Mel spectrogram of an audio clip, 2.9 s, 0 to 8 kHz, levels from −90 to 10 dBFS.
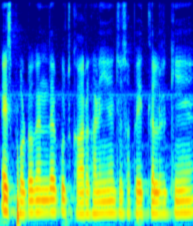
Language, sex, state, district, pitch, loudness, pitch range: Hindi, male, Uttar Pradesh, Shamli, 115 Hz, -21 LUFS, 110-120 Hz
